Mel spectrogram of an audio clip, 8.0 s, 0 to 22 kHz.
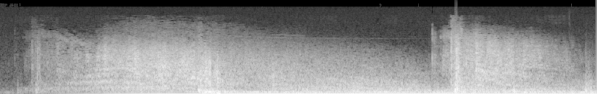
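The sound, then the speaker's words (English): Air defense fire shooting down a Russian MiG-29 in the video game Arma 3 builds into a loud, sustained booming roar, broken by a couple of sharp explosive bursts near the middle and later on. “Russian MiG-29 getting shot down, MSDNC says. Defense system, Arma 3, shorts.”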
